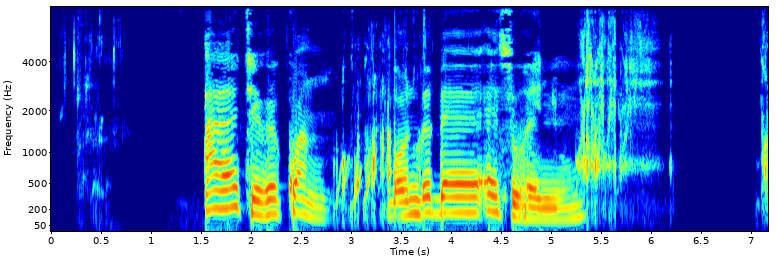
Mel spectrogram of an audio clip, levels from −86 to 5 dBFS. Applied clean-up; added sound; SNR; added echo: neural mask model Resemble Enhance denoiser.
